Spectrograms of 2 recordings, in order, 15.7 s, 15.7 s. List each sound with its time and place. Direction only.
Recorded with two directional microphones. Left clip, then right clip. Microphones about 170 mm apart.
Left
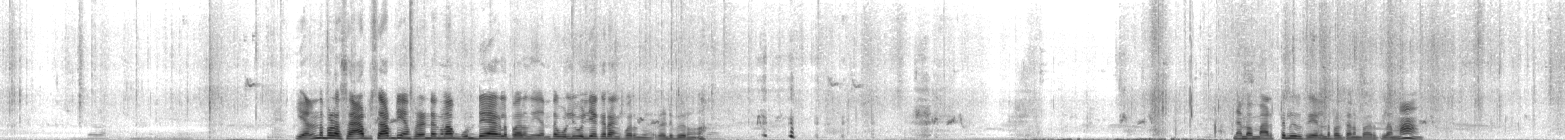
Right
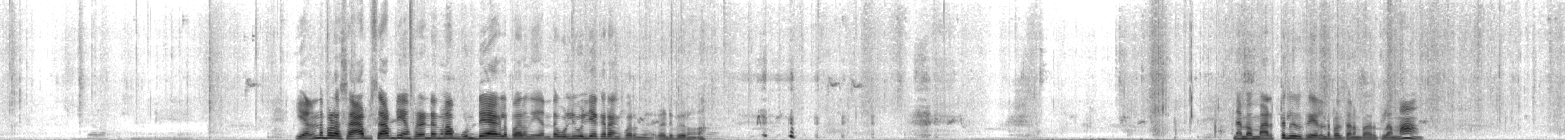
2.1 s rodents: centre (ahead or behind)
2.7 s speech: 5° right (ahead or behind)
9.1 s a sound: 10° right (ahead or behind)
11.5 s walk: 10° right (ahead or behind)
12.3 s speech: 30° right (ahead or behind)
